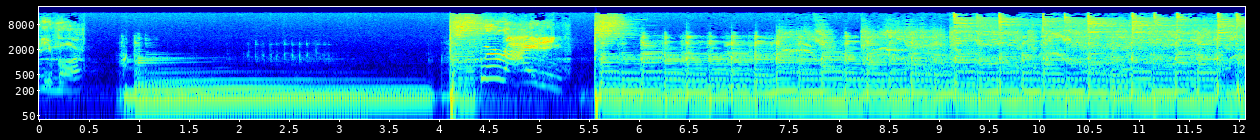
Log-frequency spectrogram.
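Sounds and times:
guitar chord ringing: 0.8 - 4.3, 5.6 - 12.0
bass: 0.8 - 4.5, 5.6 - 12.0.

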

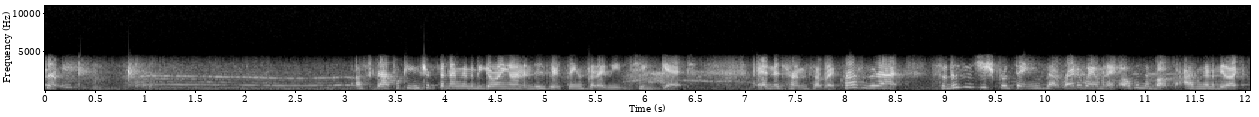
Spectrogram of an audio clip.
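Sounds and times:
dog howling: 0.9 - 3.2.

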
